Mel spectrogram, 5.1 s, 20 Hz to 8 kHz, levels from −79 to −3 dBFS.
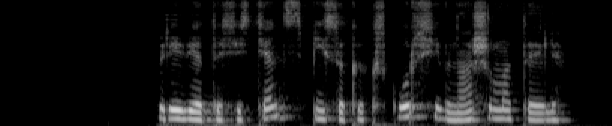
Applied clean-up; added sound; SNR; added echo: neural mask model DeepFilterNet 3.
